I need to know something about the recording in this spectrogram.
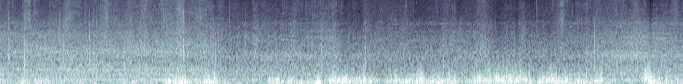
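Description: Wind buffeting the microphone in irregular gusts, much heavier from about two seconds in.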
